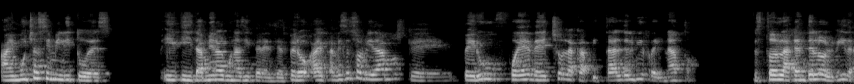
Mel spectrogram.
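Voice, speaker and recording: Here is a woman with a normal speaking voice. Her pitch is medium. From Peru, Lima. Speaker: political commentator. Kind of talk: interview.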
